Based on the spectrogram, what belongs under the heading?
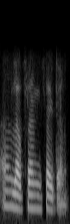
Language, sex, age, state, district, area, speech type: Malayalam, male, 18-30, Kerala, Wayanad, rural, conversation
